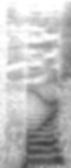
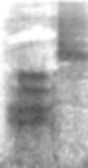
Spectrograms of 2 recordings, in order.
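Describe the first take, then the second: First: It is said with a plain r-ful vowel. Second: It is said r-less, Northern Maine style.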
